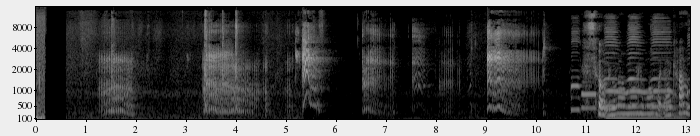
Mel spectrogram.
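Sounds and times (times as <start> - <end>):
animal high cry: 3.3 - 10.3.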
